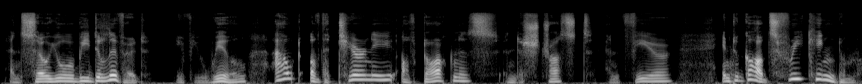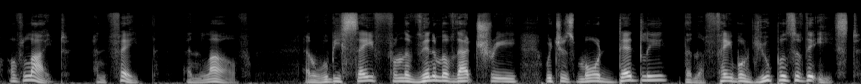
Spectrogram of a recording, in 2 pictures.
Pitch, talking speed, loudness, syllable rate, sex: 140 Hz, 175 wpm, -22 LUFS, 4.5 syllables/s, male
